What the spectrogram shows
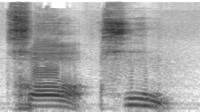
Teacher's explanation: Tapi kalau kha baris atas atau baris depan, dia jadi isti'la. Kha terangkat pangkal lidah. Kha, khu.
